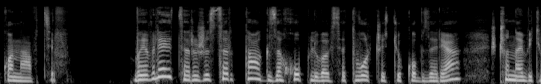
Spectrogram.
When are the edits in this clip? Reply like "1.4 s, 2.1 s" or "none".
1.3 s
